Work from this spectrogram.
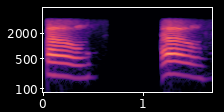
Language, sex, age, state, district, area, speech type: Bodo, female, 60+, Assam, Chirang, urban, conversation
